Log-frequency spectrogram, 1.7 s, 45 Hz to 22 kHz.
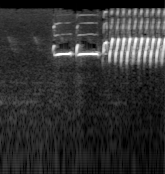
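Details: Training song of a Timbrado Español canary male from rated parents, born 2020: two bright steady whistles followed by a rapid rattling trill of repeated metallic notes.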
